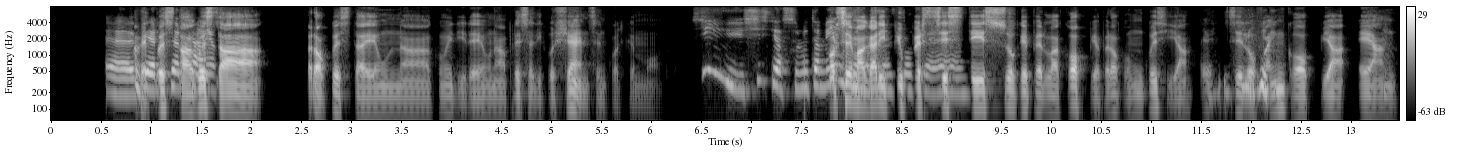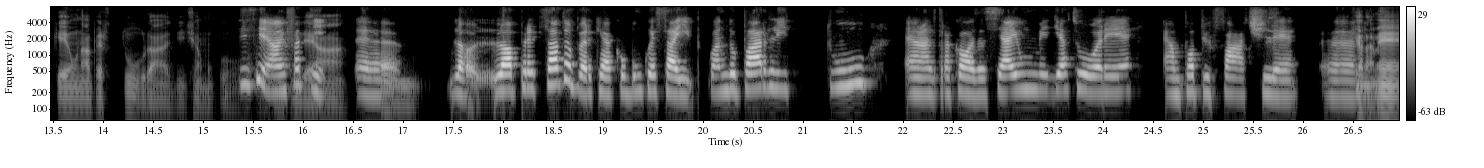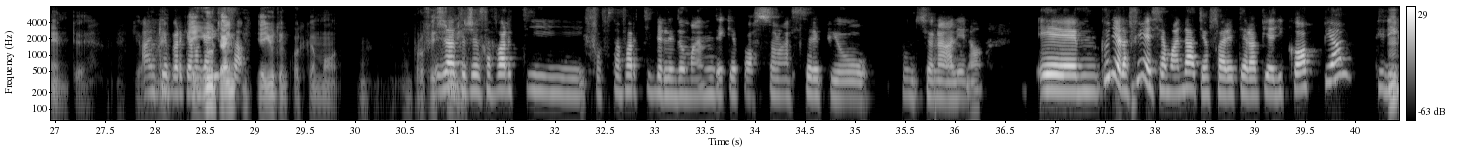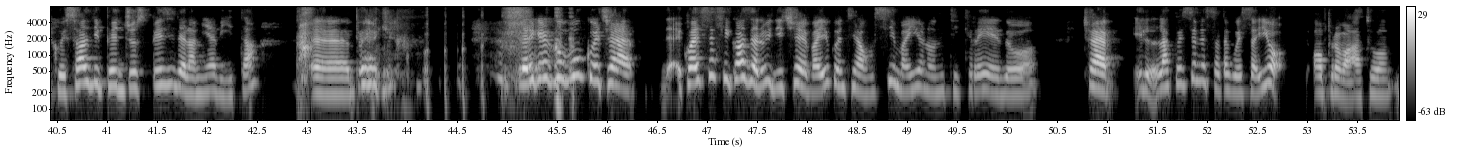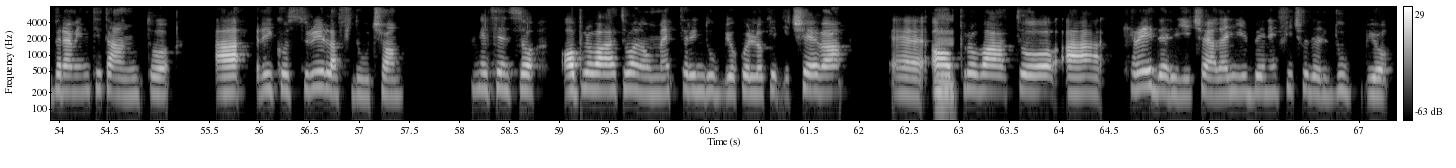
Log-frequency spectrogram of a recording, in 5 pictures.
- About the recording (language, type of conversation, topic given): Italian, podcast, Come si può ricostruire la fiducia dopo un tradimento in famiglia?
- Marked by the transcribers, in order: other background noise; tapping; background speech; laughing while speaking: "Sì"; chuckle; chuckle; laughing while speaking: "perché"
